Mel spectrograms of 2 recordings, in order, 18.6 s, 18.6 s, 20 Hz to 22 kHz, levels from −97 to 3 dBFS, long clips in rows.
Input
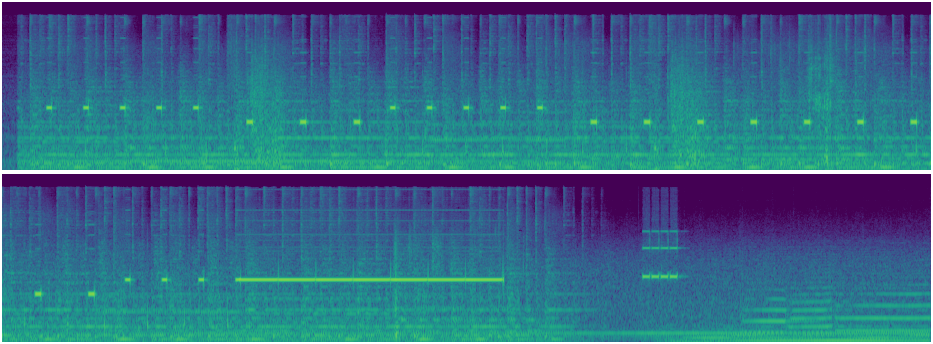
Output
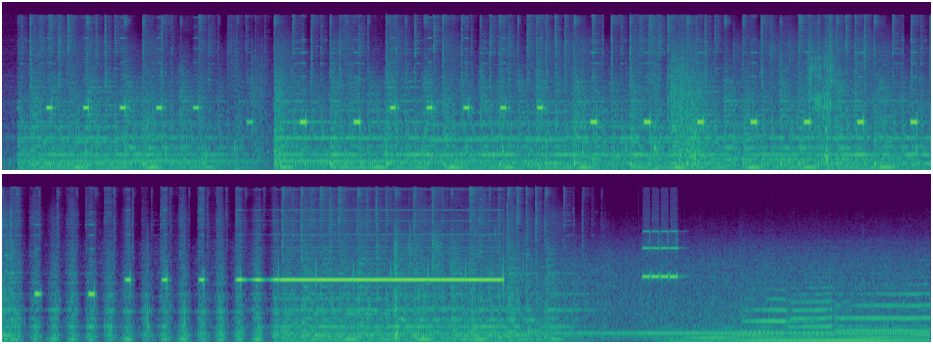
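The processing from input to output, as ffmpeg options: -filter_complex "[0:a]asplit=3[s0][s1][s2];[s0]afade=t=out:st=9.45:d=0.02[s3];[s1]aeval=exprs='val(0)*pow(10,-23*(0.5-0.5*cos(2*PI*5.4*n/s))/20)':c=same,afade=t=in:st=9.45:d=0.02,afade=t=out:st=12.07:d=0.02[s4];[s2]afade=t=in:st=12.07:d=0.02[s5];[s3][s4][s5]amix=inputs=3:normalize=0,asplit=2[s6][s7];[s6]atrim=end=2.72,asetpts=PTS-STARTPTS,afade=t=out:st=1.48:d=1.24:silence=0.0707946[s8];[s7]atrim=start=2.72,asetpts=PTS-STARTPTS,afade=t=in:d=0.004:c=hsin:silence=0.0707946[s9];[s8][s9]concat=n=2:v=0:a=1"

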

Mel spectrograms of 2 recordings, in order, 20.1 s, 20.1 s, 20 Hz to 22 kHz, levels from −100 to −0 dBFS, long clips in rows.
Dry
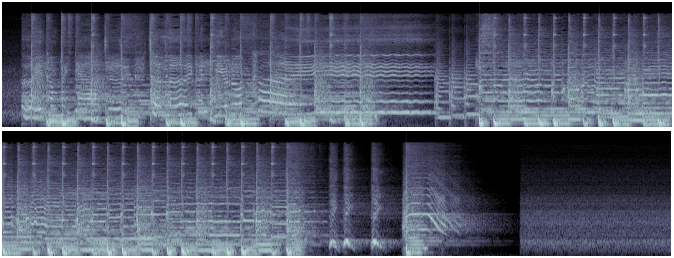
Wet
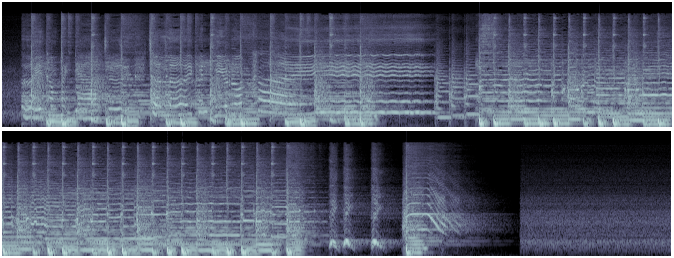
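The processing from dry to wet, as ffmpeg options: -filter_complex "[0:a]asettb=1/sr,asplit=3[s0][s1][s2];[s0]atrim=end=5.934[s3];[s1]atrim=start=5.93:end=6.33,asetpts=PTS-STARTPTS,afade=t=in:d=0.004:c=qsin,afade=t=out:st=0.396:d=0.004:c=qsin,asplit=2[s4][s5];[s5]adelay=33,volume=0.631[s6];[s4][s6]amix=inputs=2:normalize=0,atrim=end_sample=17640[s7];[s2]atrim=start=6.326[s8];[s3][s7]acrossfade=d=0.004:c1=hsin:c2=qsin[s9];[s9][s8]acrossfade=d=0.004:c1=qsin:c2=hsin"

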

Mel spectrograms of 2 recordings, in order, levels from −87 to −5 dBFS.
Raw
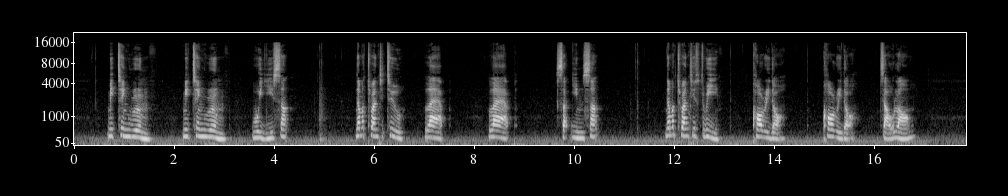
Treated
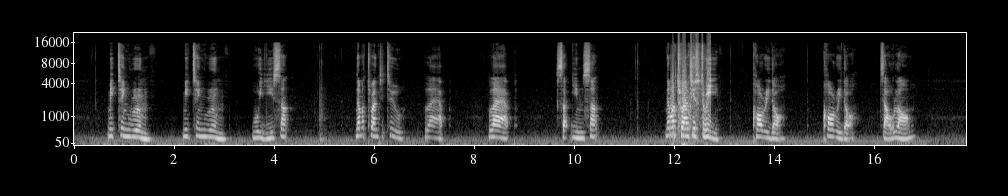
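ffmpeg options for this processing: -filter_complex "[0:a]asettb=1/sr,asplit=3[s0][s1][s2];[s0]atrim=end=1.444[s3];[s1]atrim=start=1.44:end=3.77,asetpts=PTS-STARTPTS,afade=t=in:d=0.004:c=qsin,afade=t=out:st=2.326:d=0.004:c=qsin,equalizer=f=1200:w=0.39:g=-8[s4];[s2]atrim=start=3.766[s5];[s3][s4]acrossfade=d=0.004:c1=hsin:c2=qsin[s6];[s6][s5]acrossfade=d=0.004:c1=qsin:c2=hsin,asettb=1/sr,asplit=3[s7][s8][s9];[s7]atrim=end=6.064[s10];[s8]atrim=start=6.06:end=7.31,asetpts=PTS-STARTPTS,afade=t=in:d=0.004:c=qsin,afade=t=out:st=1.246:d=0.004:c=qsin,acompressor=threshold=0.0282:ratio=2.5:attack=3.2:release=140:knee=1:detection=peak[s11];[s9]atrim=start=7.306[s12];[s10][s11]acrossfade=d=0.004:c1=hsin:c2=qsin[s13];[s13][s12]acrossfade=d=0.004:c1=qsin:c2=hsin,asettb=1/sr,asplit=3[s14][s15][s16];[s14]atrim=end=11.934[s17];[s15]atrim=start=11.93:end=12.74,asetpts=PTS-STARTPTS,afade=t=in:d=0.004:c=qsin,afade=t=out:st=0.806:d=0.004:c=qsin,asplit=2[s18][s19];[s19]highpass=f=720:p=1,volume=22.4,asoftclip=type=tanh:threshold=0.398[s20];[s18][s20]amix=inputs=2:normalize=0,lowpass=f=7300:p=1,volume=0.501[s21];[s16]atrim=start=12.736[s22];[s17][s21]acrossfade=d=0.004:c1=hsin:c2=qsin[s23];[s23][s22]acrossfade=d=0.004:c1=qsin:c2=hsin"

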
